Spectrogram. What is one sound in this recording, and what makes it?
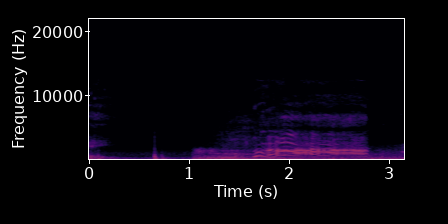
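A dragon growls.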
